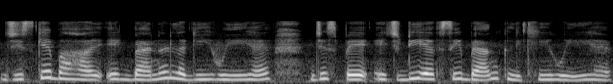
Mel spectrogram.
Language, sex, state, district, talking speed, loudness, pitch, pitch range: Hindi, female, Jharkhand, Garhwa, 125 wpm, -17 LUFS, 225 Hz, 215-250 Hz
